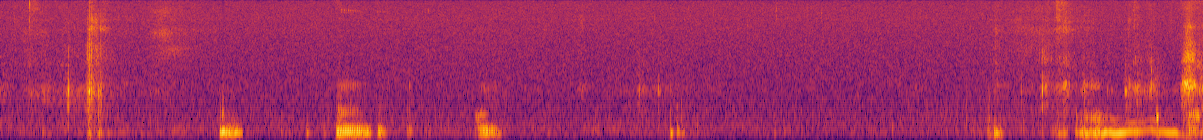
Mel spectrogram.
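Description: Several low gurgling rumbles in short bursts, with a longer growl near the end: stomach rumbling of an empty, hungry stomach.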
